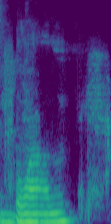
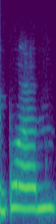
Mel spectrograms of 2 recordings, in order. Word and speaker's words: Blum: how to pronounce it obviously it's blum i thought it might be plum but i'm like i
